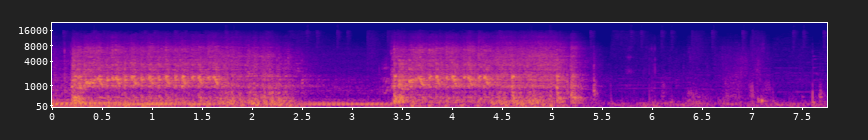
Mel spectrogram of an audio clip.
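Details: Piaggio Skipper 150cc scooter, carburetted, described as seized piston with loud engine: catches after long cranking, runs loud and harsh a couple of seconds, then dies and struggles to start; seized piston.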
